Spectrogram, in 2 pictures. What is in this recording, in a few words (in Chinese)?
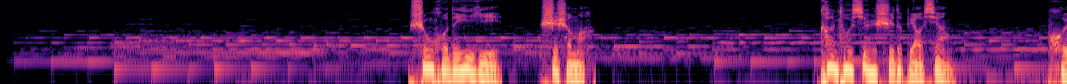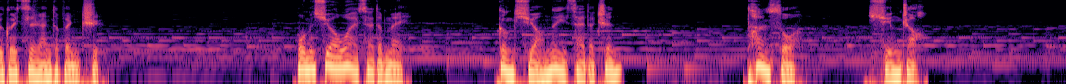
男 生活讲述广告 瓷砖（讲述）; 剑牌瓷砖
